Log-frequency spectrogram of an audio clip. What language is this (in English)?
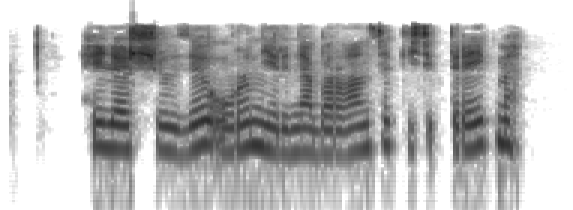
Bashkir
